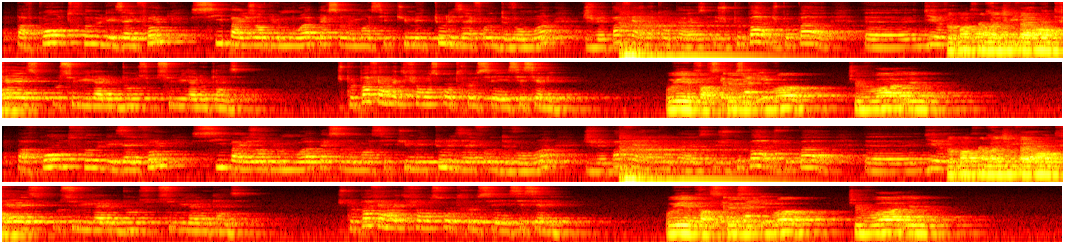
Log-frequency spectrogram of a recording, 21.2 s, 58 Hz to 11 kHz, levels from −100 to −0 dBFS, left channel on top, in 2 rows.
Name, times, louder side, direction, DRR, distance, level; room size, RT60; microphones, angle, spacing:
voice 1, 0.2-9.5 9.9-13.0 14.1-16.2 17.7-18.3, left 2 dB, 60° left, 3 dB, 0.5 m, -32 dB
sound 1, 6.2-8.2, equal, 10° right, 0.8 m, -32 dB
voice 2, 9.4-10.5 17.2-18.6 19.1-19.9, right 1 dB, 5° left, -3 dB, 0.5 m, -23 dB
5.2 x 2.1 x 3.7 m, 1.1 s
head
